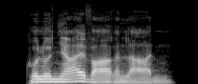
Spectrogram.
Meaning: 1. colonial goods shop (shop with goods imported from German or other European colonies) 2. grocery (regardless of the products' origin)
- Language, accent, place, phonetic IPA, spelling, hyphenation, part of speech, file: German, Germany, Berlin, [koloˈni̯aːlvaːʁənˌlaːdn̩], Kolonialwarenladen, Ko‧lo‧ni‧al‧wa‧ren‧la‧den, noun, De-Kolonialwarenladen.ogg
